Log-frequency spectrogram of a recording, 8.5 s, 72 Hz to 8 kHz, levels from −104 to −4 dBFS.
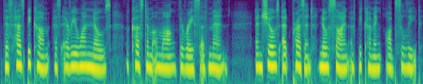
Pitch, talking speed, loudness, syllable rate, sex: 180 Hz, 165 wpm, -16 LUFS, 4.9 syllables/s, female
